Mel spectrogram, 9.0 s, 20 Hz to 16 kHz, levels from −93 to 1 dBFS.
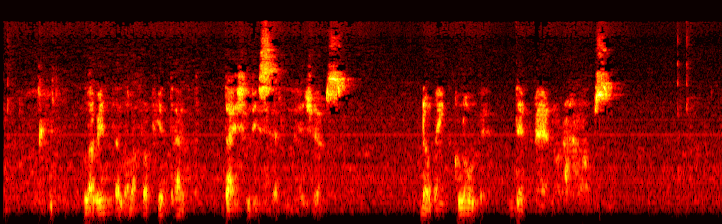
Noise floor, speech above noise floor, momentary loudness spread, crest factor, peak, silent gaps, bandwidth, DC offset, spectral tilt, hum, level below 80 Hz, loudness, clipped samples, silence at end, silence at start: -58 dBFS; 36 dB; 19 LU; 24 dB; 0 dBFS; none; 11.5 kHz; under 0.1%; 1.5 dB/octave; none; under -90 dBFS; -21 LUFS; under 0.1%; 1.4 s; 0.45 s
